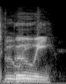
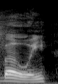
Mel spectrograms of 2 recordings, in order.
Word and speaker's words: Bowie: And they pronounce it buoy. They don't pronounce it Bowie.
